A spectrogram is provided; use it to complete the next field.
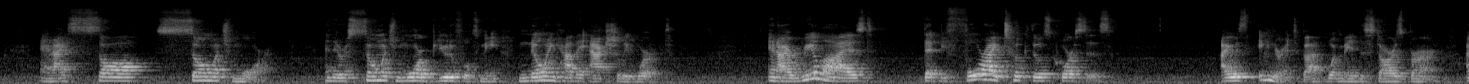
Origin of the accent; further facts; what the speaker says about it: Arkansas, United States; I grew up in Arkansas where there was no light pollution, and I could lay out every night under the stars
